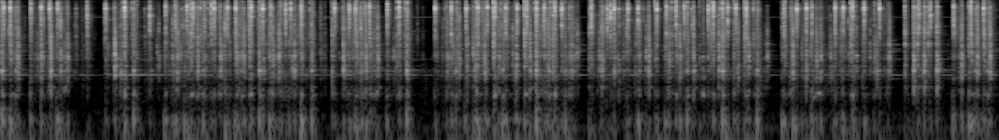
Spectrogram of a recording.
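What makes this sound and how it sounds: Fingertips and long nails type steadily on a light-up, typewriter-style retro mechanical keyboard with round plastic keycaps. Rapid, bright, crisp clicks and clacks arrive in dense bursts, separated by brief pauses. The sound has very little low end, and each keystroke cuts off almost instantly.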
